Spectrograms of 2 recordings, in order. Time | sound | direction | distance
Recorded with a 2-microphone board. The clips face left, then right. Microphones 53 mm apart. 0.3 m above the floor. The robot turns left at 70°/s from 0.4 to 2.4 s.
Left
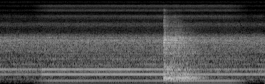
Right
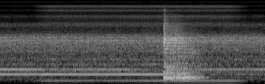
1.6 | a gunshot | 15° left | 5 m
